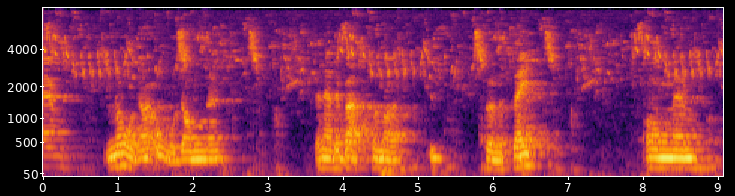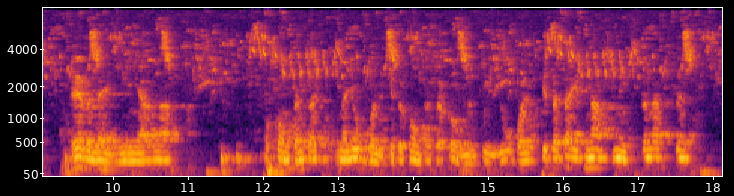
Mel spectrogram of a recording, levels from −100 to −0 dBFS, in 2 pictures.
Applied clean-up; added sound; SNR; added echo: classical method WPE with log-MMSE.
